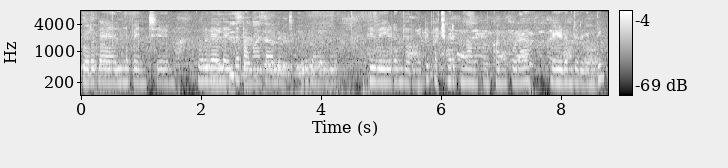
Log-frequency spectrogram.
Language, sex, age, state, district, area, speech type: Telugu, female, 18-30, Andhra Pradesh, Srikakulam, urban, spontaneous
